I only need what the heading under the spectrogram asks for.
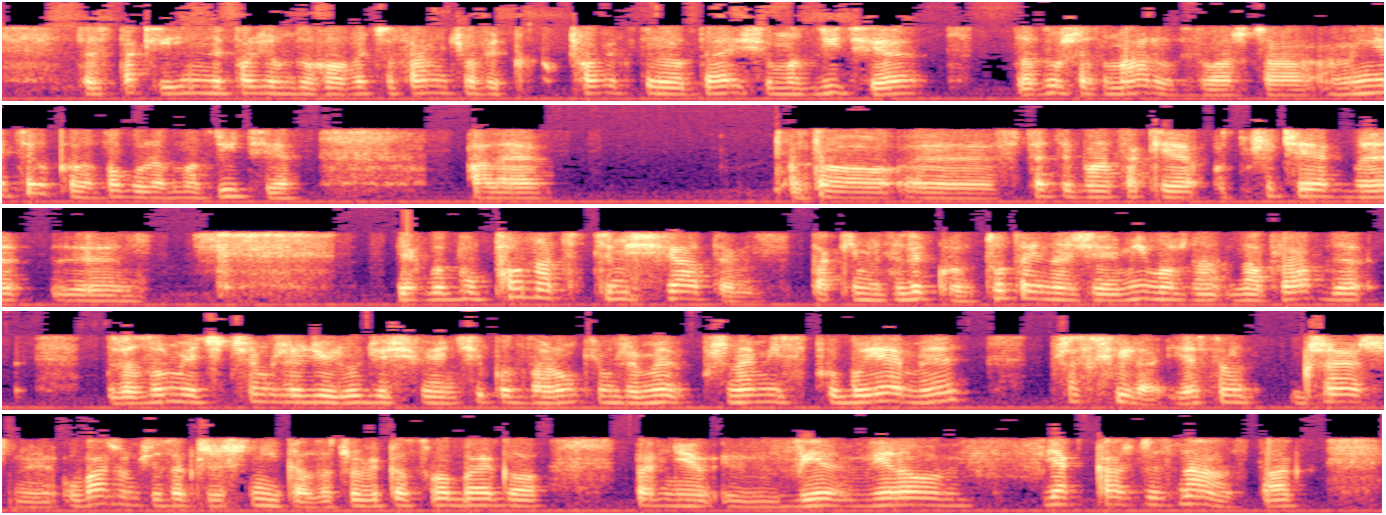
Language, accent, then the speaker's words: Polish; Subcarpathian Voivodeship, Poland; ja pochodzę z Podkarpacia, z gór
